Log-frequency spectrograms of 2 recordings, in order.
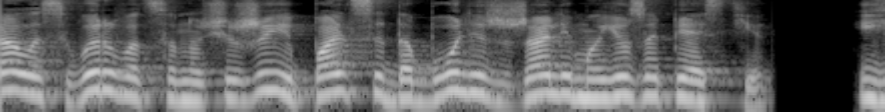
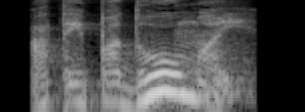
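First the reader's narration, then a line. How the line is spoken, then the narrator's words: Sinister whisper. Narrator (Russian): послышался зловещий шепот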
